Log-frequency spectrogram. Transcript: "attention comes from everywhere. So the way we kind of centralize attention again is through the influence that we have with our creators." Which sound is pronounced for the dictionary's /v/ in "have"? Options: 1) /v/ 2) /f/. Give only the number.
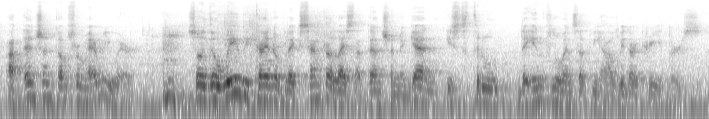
1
